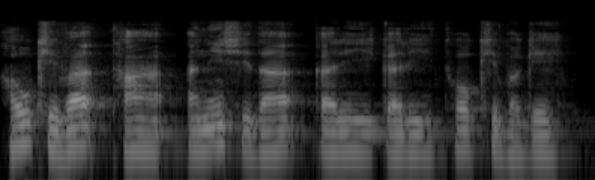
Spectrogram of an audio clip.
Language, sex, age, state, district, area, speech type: Manipuri, male, 18-30, Manipur, Imphal West, urban, read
